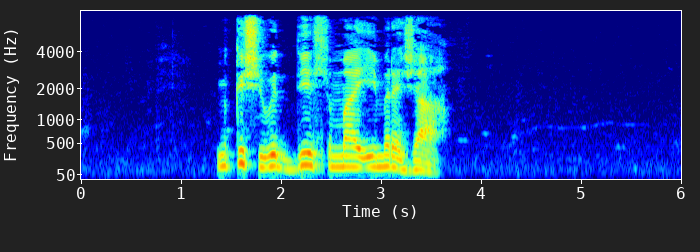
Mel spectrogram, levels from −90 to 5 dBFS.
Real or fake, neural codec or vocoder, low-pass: real; none; 7.2 kHz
